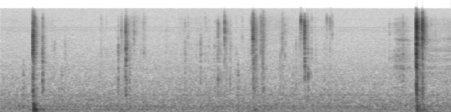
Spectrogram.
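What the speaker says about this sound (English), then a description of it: "let me switch over to my Japanese keyboard" Sparse, scattered key clicks on a PC computer keyboard, a few isolated taps with pauses between them, close and fairly quiet, no voices.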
